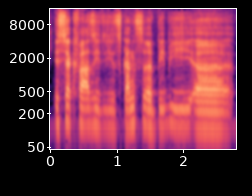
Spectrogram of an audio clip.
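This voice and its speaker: A man's voice: medium pitch, little pitch movement, takes it slowly, dry recording. Male podcast host, mid-range voice, casual interview chat, very dry close sound.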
